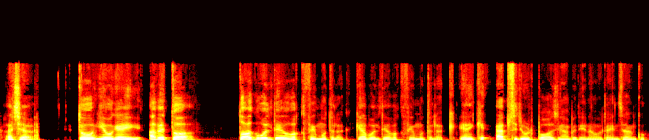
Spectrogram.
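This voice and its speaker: A man's voice: medium pitch, expressive, gravelly, darkish tone, no echo, studio quality. A man teaching Quran reading in a live online class over a video call, patient and repeating each term. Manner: patient, explains by repeating terms. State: sleepy.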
